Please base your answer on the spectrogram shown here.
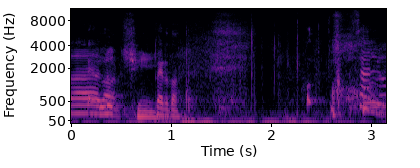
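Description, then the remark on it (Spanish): A sudden, sharp sneeze bursts out in the middle of a Spanish-language conversation, fairly loud, followed by a person speaking briefly as if apologizing. “Salud.”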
